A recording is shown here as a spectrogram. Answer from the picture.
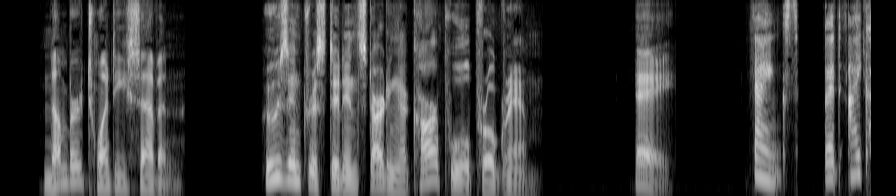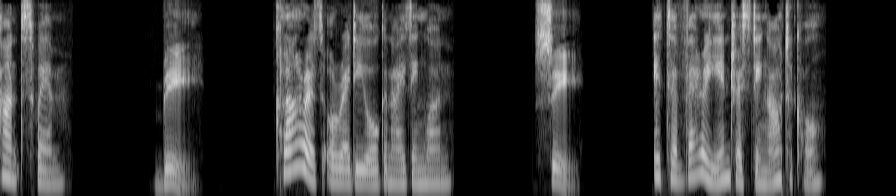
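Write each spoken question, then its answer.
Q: Who's interested in starting a carpool program?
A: B: Clara's already organizing one.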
